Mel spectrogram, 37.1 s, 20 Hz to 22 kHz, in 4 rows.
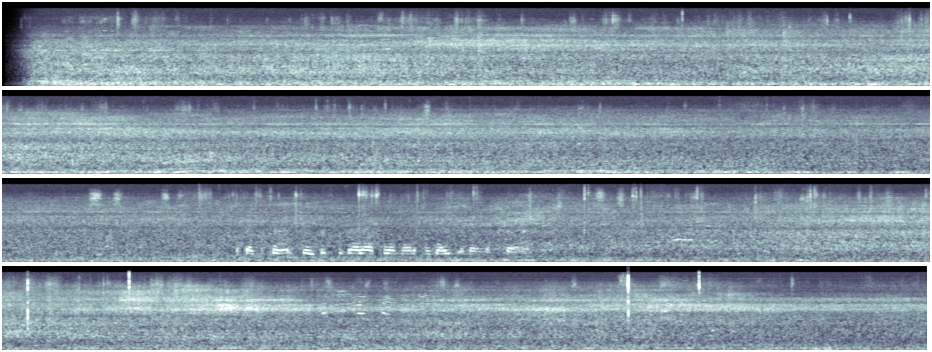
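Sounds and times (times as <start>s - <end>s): turboprop aircraft taxiing: 0.0s - 37.0s.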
